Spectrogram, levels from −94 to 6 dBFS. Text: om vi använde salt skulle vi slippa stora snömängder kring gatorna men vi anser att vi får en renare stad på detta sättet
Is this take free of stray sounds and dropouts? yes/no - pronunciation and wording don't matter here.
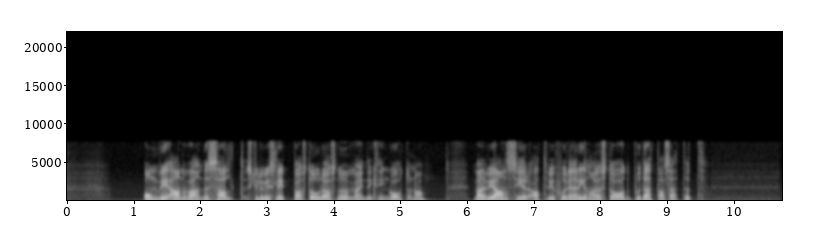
yes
